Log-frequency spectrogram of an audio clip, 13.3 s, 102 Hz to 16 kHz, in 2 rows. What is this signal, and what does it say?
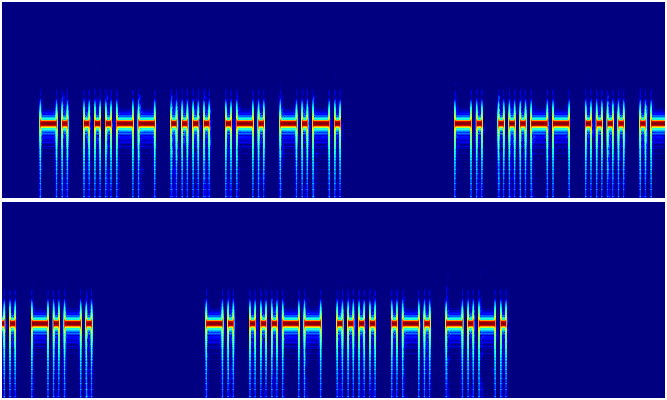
Morse code, heard as a keyed tone, about 22 wpm, 700 Hz. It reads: N3HRC N3HRC N3HRC
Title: USA Call Signs - 5 Characters - Repeated 3x - 22wpm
